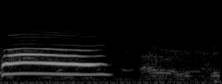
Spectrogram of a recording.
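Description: A person's voice drawing out the word 'pie' in a long sing-song call, held at one high, level pitch for about a second before it stops; faint talk follows.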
